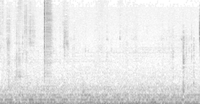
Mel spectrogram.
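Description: Faint chewing of a sauced chicken wing, with a few soft mouth clicks, over a steady low room hum.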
